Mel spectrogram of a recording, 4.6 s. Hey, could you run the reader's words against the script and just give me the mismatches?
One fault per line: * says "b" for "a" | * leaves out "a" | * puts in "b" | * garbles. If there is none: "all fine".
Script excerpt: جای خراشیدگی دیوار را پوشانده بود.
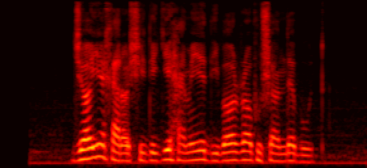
* puts in "همهی"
